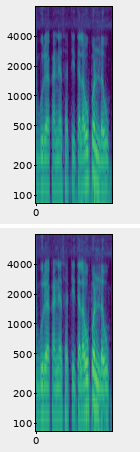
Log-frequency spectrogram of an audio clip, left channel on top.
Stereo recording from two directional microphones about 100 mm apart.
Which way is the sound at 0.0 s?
15° right (ahead or behind).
